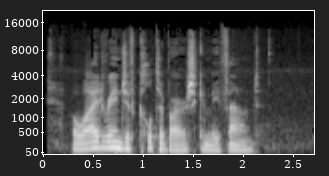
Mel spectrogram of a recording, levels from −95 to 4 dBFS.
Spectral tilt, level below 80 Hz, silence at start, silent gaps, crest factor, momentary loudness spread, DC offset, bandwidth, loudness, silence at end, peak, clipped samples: -5.5 dB/octave; -46 dBFS; 0.3 s; none; 16 dB; 8 LU; under 0.1%; 14 kHz; -17 LUFS; 0.6 s; -2 dBFS; under 0.1%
